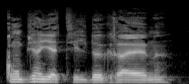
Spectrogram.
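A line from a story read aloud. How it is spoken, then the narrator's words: Plain. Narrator (French): demanda-t-il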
